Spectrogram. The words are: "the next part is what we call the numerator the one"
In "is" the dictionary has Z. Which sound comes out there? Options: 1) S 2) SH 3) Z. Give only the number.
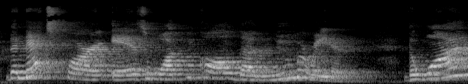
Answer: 3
